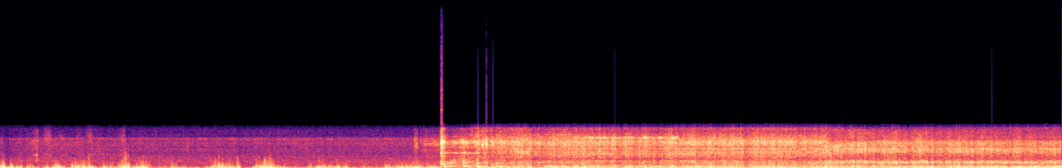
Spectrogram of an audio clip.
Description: This is the same Moomba that came in that had the exhaust leak that has now been repaired. As it can be seen there is no more ticking noises are exhaust leak inside of the boat.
